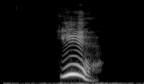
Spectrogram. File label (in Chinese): "yè", pinyin; pinyin2; pinyinji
